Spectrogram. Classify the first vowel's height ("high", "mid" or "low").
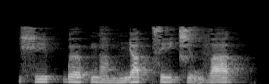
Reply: high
